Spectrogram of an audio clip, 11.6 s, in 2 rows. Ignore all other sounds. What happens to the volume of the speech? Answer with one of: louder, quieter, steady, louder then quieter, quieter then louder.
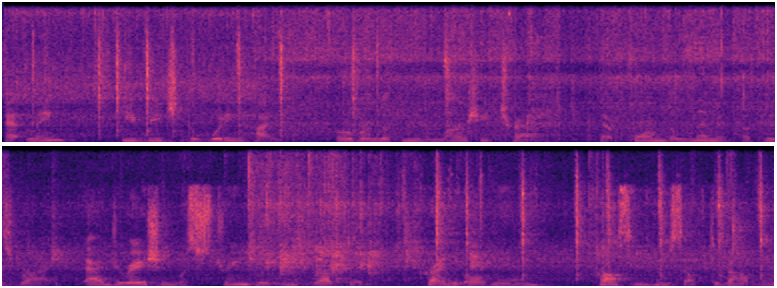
steady.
